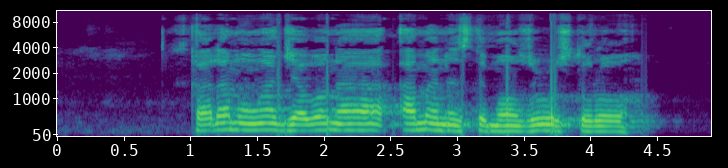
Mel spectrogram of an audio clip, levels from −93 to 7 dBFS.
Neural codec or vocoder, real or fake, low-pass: vocoder, 22.05 kHz, 80 mel bands, Vocos; fake; 9.9 kHz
